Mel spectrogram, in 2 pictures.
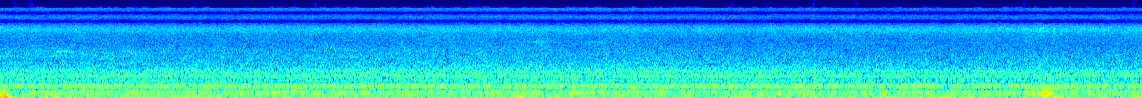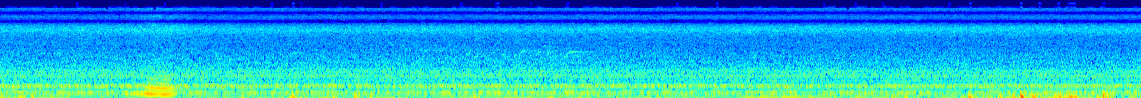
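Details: A giant honeybee swarm appears out of nowhere on a nice day, thousands of bees flying by and settling on a fallen basketball hoop. A continuous buzzing drone with a steady low pitch and a brief higher whine near the middle.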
